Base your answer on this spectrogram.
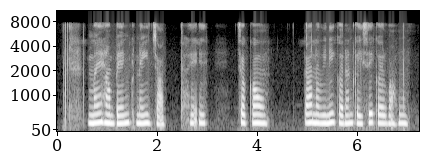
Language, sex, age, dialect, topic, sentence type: Chhattisgarhi, female, 25-30, Central, banking, question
